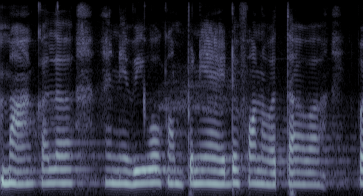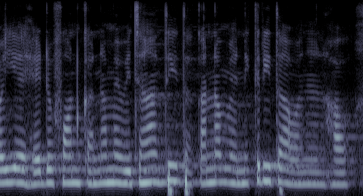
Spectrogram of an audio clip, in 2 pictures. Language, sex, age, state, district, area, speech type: Sindhi, female, 18-30, Gujarat, Junagadh, urban, spontaneous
